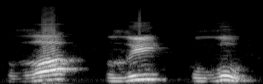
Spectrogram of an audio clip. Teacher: غین اور خا حلق کے اوپری ابتدائی حصے سے ادا ہوتے ہیں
